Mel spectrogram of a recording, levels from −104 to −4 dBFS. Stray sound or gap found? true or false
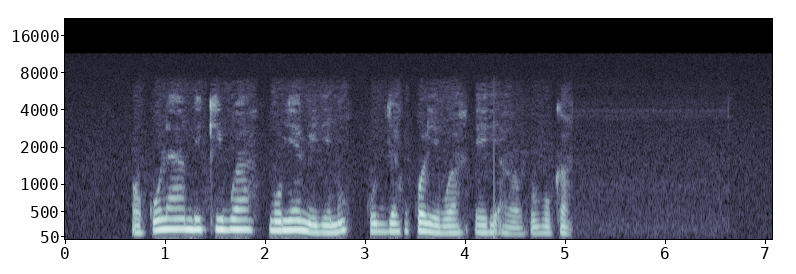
false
